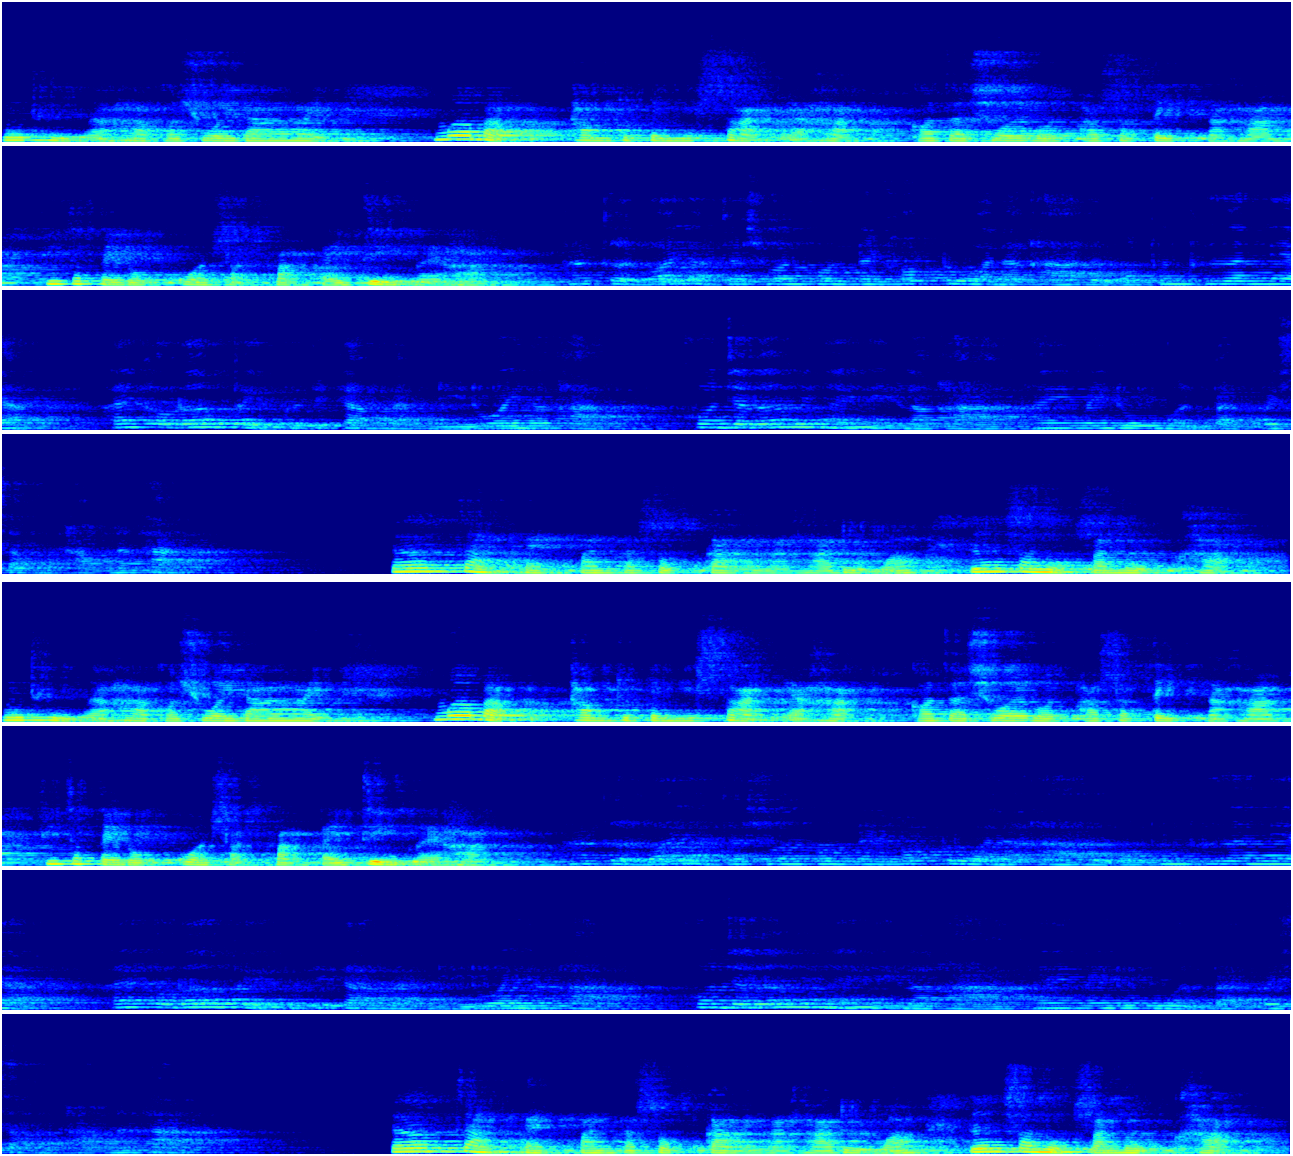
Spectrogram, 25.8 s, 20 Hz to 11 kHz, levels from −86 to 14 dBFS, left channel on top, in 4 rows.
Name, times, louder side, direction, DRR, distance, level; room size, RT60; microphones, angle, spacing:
voice 1, 0.0-2.5 2.8-4.3 4.5-8.9 21.3-25.5, right 1 dB, 80° right, 4 dB, 2.3 m, -31 dB
voice 2, 9.2-15.9 16.3-20.3, left 1 dB, 20° left, -4 dB, 7.9 m, -50 dB
28.5 x 18.5 x 9.6 m, 1.4 s
head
